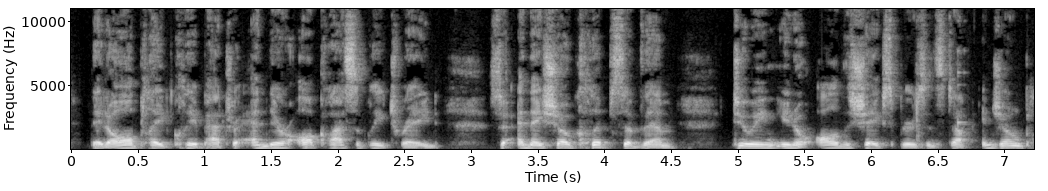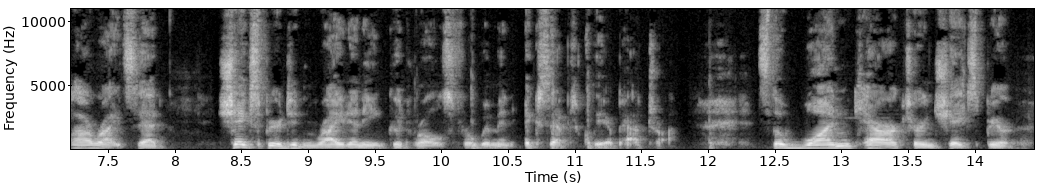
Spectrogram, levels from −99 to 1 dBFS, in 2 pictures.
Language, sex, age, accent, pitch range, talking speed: English, female, 50-69, American, 110-155 Hz, 185 wpm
